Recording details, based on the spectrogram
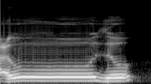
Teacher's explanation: ও এক আলিফ টেনেই পড়তে হবে, কারণ পেশের বাম পাশেই জজমালা ওয়াও মদের হরফ, ডান দিকের হরকতকে এক আলিফ টানিয়া পড়িতে হয়।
